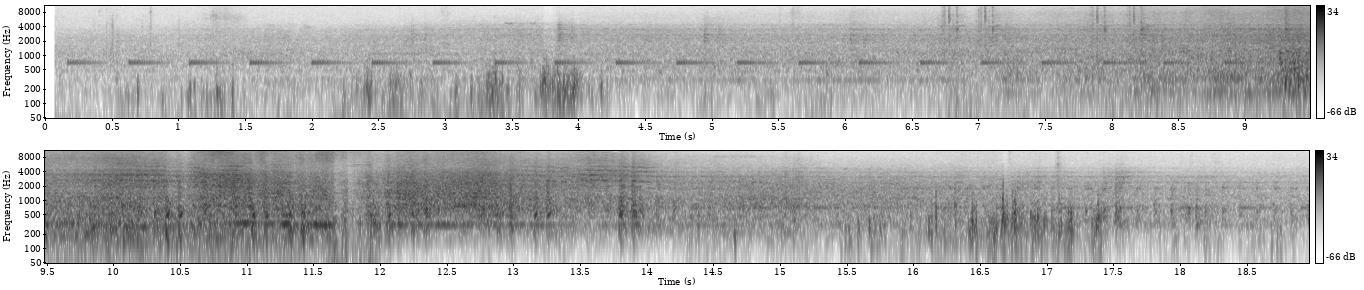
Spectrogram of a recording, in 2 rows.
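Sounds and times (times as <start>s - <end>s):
electric train approaching: 0.1s - 18.9s.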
